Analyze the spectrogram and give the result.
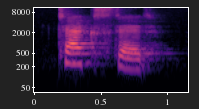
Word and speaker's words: texted: But in the word texted, the ED is pronounced as a separate syllable, texted. And do you know why?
